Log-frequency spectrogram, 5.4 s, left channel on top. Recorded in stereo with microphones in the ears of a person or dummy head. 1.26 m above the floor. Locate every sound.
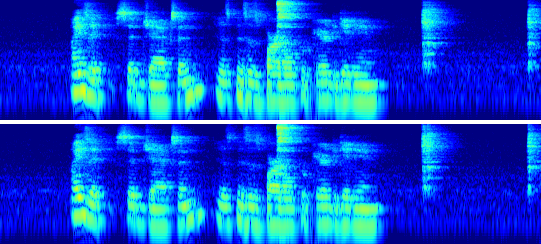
0.7 s a man speaking: 15° left (ahead or behind), 1.4 m; by 3.8 s 5° left (ahead or behind), 1.1 m
2.8 s scissors: centre (ahead or behind), 0.7 m
4.2 s ticking: 5° right (ahead or behind), 0.5 m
